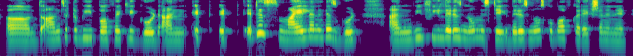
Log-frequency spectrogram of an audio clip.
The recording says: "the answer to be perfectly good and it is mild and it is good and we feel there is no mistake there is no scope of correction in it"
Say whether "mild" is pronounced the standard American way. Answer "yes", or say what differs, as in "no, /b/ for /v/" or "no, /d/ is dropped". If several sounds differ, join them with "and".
yes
